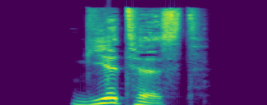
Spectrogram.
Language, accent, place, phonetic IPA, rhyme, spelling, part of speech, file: German, Germany, Berlin, [ˈɡiːɐ̯təst], -iːɐ̯təst, giertest, verb, De-giertest.ogg
- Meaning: inflection of gieren: 1. second-person singular preterite 2. second-person singular subjunctive II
